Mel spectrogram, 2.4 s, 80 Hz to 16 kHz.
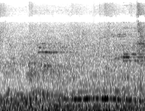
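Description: John Deere 5075E tractor's CRDI diesel engine idling steadily, a low even rumble.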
